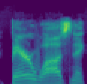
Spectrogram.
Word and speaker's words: Woznick: And I don't know his given first name, but he goes by Bear, and his last name is spelled W-O-Z-N-I-C-K. So it's just like it sounds, Bear Woznick.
